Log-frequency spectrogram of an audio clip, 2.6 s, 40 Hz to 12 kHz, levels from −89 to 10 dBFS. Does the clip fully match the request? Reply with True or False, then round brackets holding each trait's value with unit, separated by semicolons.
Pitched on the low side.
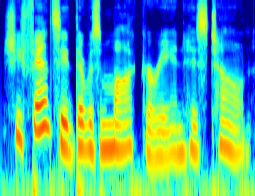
False (170 Hz)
